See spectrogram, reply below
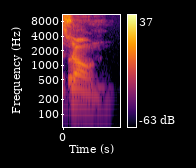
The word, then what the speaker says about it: DAZN: Now he was having a post game interview with Dazn. Did I say that right? D-A-Z-N. Is that how they pronounce D-Zone. – It? D-Zone. Is that what it is?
